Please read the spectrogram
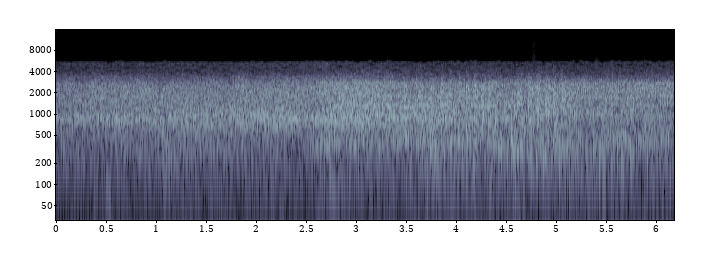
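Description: Steady rumbling roar of blasting, an explosion throwing a cloud of water and spray into the air, with no separate sharp bangs.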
